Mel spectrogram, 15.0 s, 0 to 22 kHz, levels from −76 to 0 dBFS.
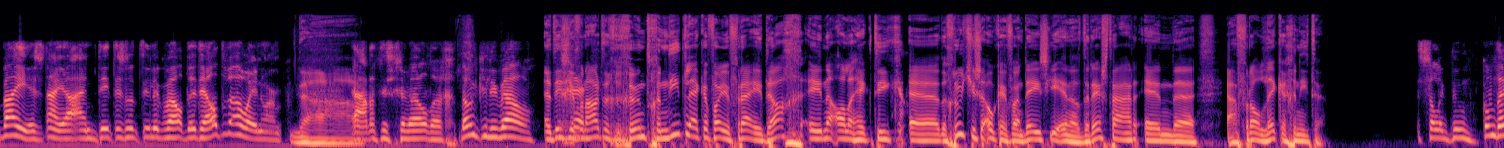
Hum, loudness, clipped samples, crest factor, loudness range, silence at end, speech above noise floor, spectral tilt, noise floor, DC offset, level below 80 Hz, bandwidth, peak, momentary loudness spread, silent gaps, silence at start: none; -17 LUFS; under 0.1%; 12 dB; 2 LU; 0 s; 46 dB; -5 dB/octave; -63 dBFS; under 0.1%; -30 dBFS; 16 kHz; -4 dBFS; 5 LU; none; 0 s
